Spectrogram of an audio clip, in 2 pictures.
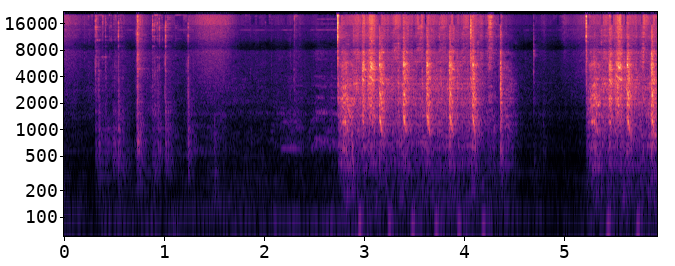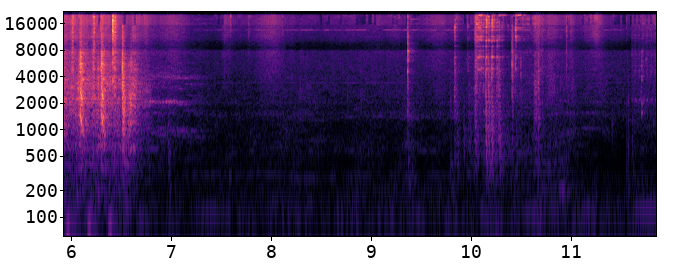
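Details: Yamaha Mio scooter after fuel hose replacement fixing sudden stalling from restricted fuel flow: two short bursts of cranking and catching, then settles into a quiet idle; starts and runs fine.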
